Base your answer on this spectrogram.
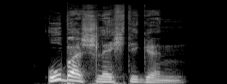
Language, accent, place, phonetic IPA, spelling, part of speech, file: German, Germany, Berlin, [ˈoːbɐˌʃlɛçtɪɡn̩], oberschlächtigen, adjective, De-oberschlächtigen.ogg
- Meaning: inflection of oberschlächtig: 1. strong genitive masculine/neuter singular 2. weak/mixed genitive/dative all-gender singular 3. strong/weak/mixed accusative masculine singular 4. strong dative plural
